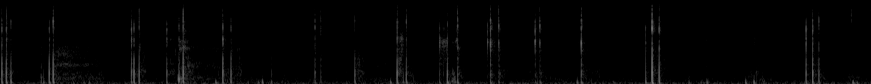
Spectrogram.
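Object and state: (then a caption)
Fake plastic apple. A plastic decorative apple, borrowed from a set of decorative fruit, is tapped repeatedly. It gives a steady series of quiet, sharp, dry clicks with bright highs and almost no ring, separated by soft rustling. The hollow fake fruit sounds light and clicky rather than solid.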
